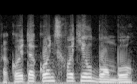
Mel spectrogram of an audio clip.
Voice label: pick bomb, radio bot; Reallite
